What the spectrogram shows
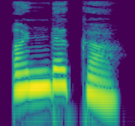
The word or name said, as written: ಅಂಟಿಕ್ಕು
